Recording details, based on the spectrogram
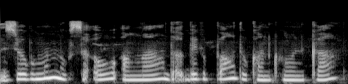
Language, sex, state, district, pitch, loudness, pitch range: Garo, female, Meghalaya, North Garo Hills, 240 Hz, -11 LUFS, 210-255 Hz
